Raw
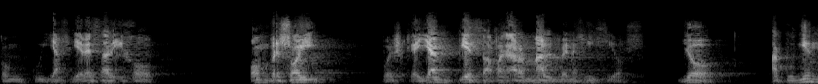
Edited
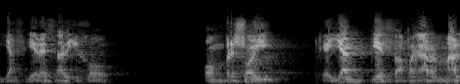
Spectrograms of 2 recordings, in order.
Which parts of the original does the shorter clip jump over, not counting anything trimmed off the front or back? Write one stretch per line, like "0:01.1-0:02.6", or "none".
0:03.6-0:04.0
